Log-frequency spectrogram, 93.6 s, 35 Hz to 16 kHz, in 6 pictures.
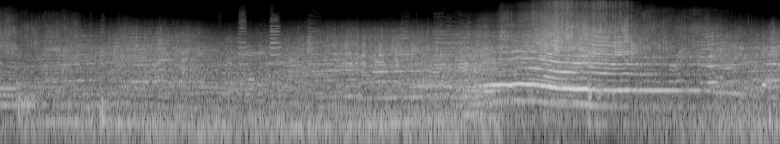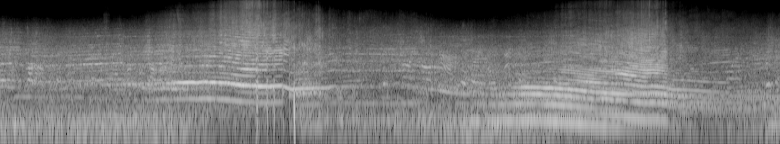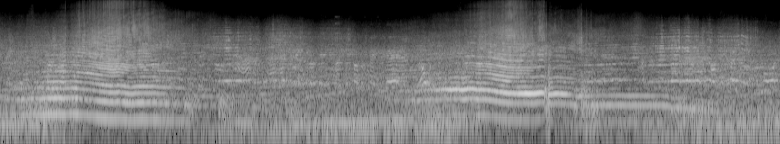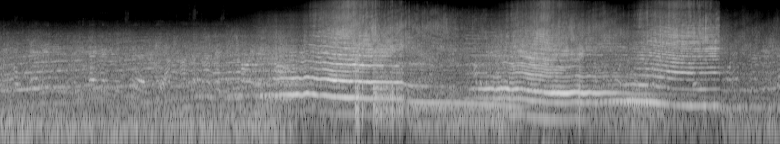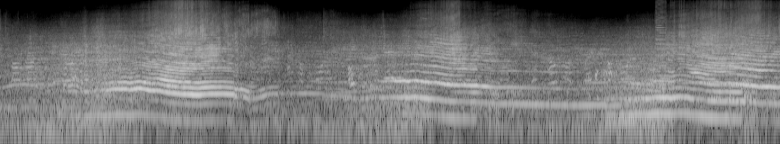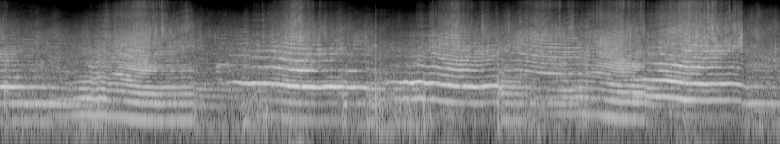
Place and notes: Warm up ... mixture of 990cc four strokes and 500cc two strokes ... Starkeys ... Donington Park ... warm up and associated noise ... Sony ECM 959 one point stereo mic ... to Sony Minidisk ...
